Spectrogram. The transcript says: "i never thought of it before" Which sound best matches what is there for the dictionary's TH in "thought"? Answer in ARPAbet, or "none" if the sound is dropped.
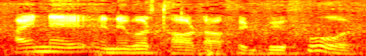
T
